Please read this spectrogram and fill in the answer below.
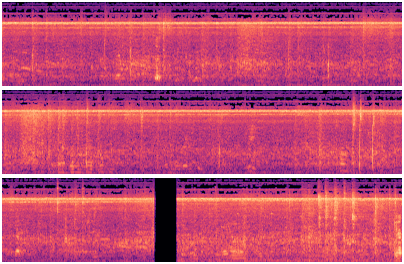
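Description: Insects buzzing in the trees, one steady high-pitched tone that holds throughout. The sound cuts out completely for about half a second near the three-quarter mark.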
